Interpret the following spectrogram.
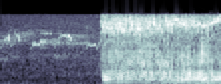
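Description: A cottonmouth snake hissing: a loud hiss that starts suddenly about a second in, over faint bird chirps.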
